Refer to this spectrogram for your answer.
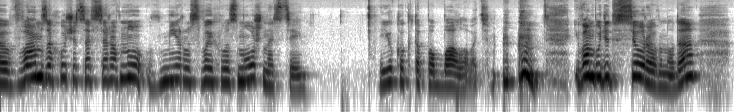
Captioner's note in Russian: откашливается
